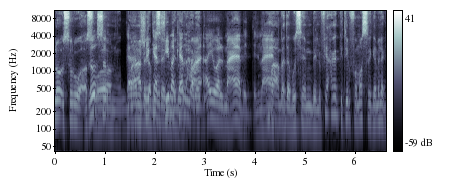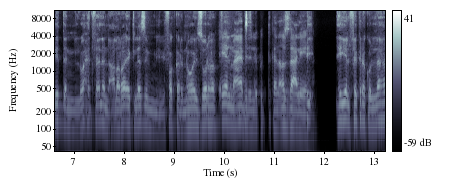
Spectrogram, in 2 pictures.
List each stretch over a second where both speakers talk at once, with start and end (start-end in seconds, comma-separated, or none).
0.7-3.1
